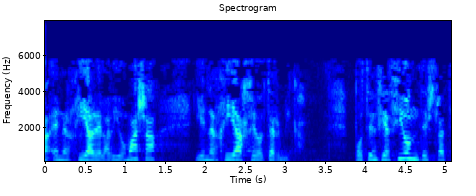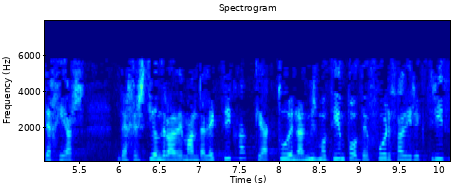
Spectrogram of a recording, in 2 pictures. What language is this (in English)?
Spanish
